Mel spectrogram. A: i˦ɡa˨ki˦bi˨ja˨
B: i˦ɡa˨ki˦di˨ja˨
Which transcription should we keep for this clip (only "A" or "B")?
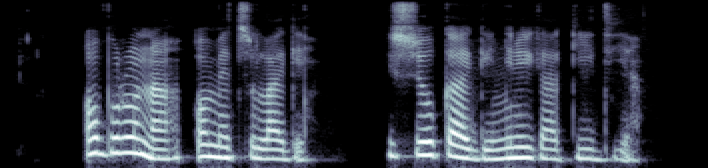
B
